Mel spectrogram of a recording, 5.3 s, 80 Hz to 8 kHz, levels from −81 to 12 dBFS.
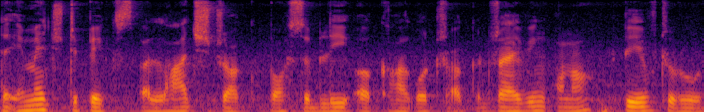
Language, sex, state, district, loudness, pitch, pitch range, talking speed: English, male, Sikkim, Gangtok, -18 LUFS, 105 Hz, 100-115 Hz, 160 wpm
